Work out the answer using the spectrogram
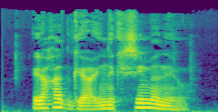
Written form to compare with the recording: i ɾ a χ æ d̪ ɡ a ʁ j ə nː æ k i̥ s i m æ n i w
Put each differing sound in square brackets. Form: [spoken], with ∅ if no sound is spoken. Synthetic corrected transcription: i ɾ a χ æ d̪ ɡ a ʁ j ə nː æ k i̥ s i m æ n i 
